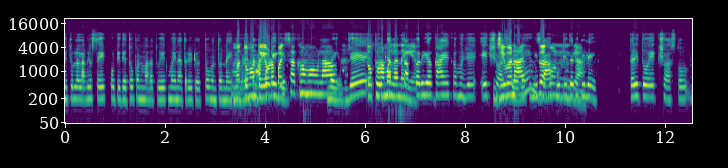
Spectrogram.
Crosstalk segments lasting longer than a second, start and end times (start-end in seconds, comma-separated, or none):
8.7-10.4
